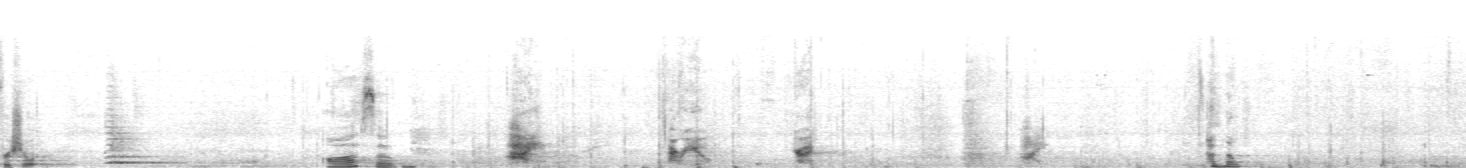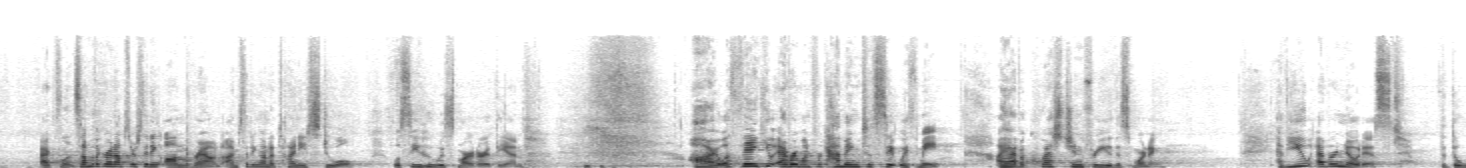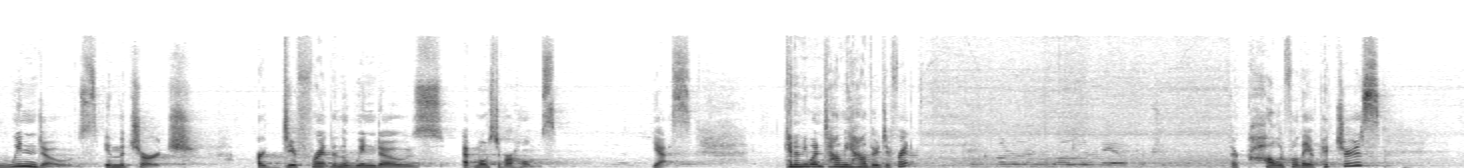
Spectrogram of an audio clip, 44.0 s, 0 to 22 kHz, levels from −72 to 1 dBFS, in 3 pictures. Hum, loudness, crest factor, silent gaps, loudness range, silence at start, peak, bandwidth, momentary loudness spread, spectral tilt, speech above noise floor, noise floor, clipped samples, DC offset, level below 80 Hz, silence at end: none; -21 LUFS; 24 dB; none; 15 LU; 0 s; 0 dBFS; 17.5 kHz; 22 LU; -2.5 dB/octave; 32 dB; -53 dBFS; under 0.1%; under 0.1%; -74 dBFS; 0.6 s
